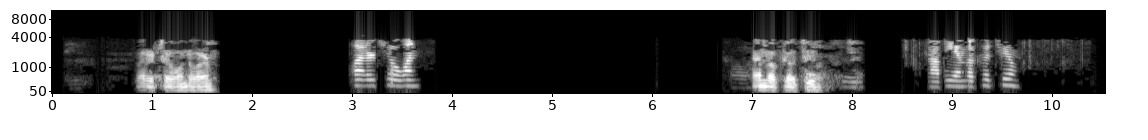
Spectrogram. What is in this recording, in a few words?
Fire Departments Mesa Simulcast; TOPAZ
